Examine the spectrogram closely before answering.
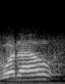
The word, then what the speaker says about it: Waddell: Mrs. Waddell, is that the way you pronounce it? That's right. Waddell, huh?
